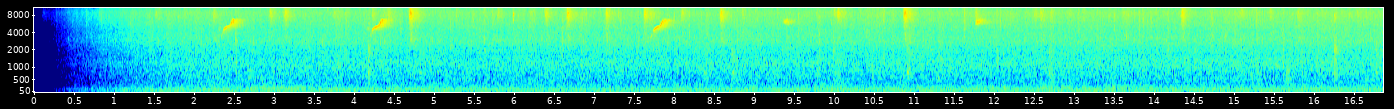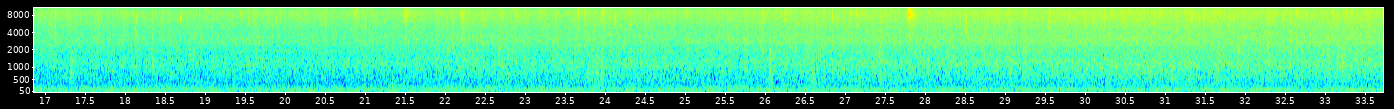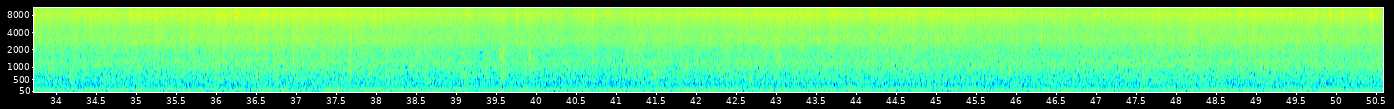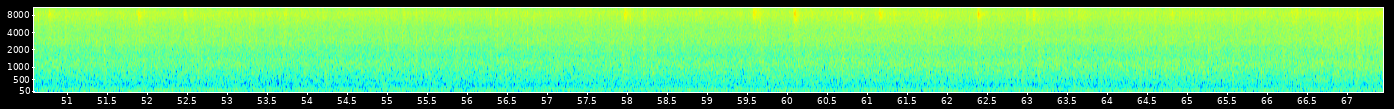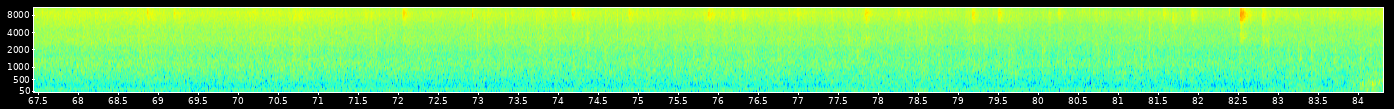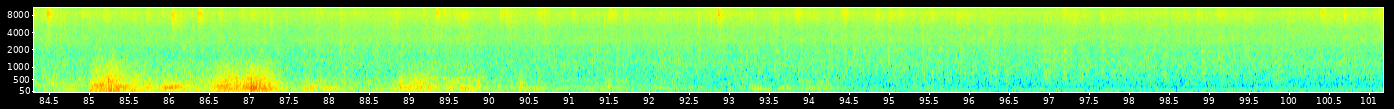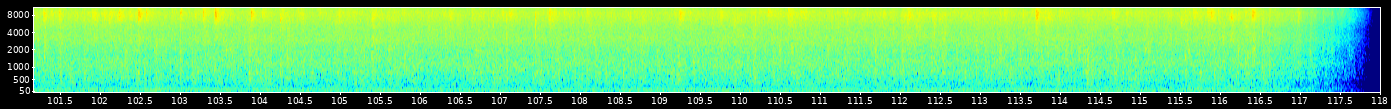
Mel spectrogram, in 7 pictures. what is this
Raining in Bangkok 20180916-2
Recording the rain and a thunder inside my house.
Microphone: 12Guage Black212
Preamp: Focusrite Scarlett
storm, lightning, field-recording, thunder, weather, nature, rain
